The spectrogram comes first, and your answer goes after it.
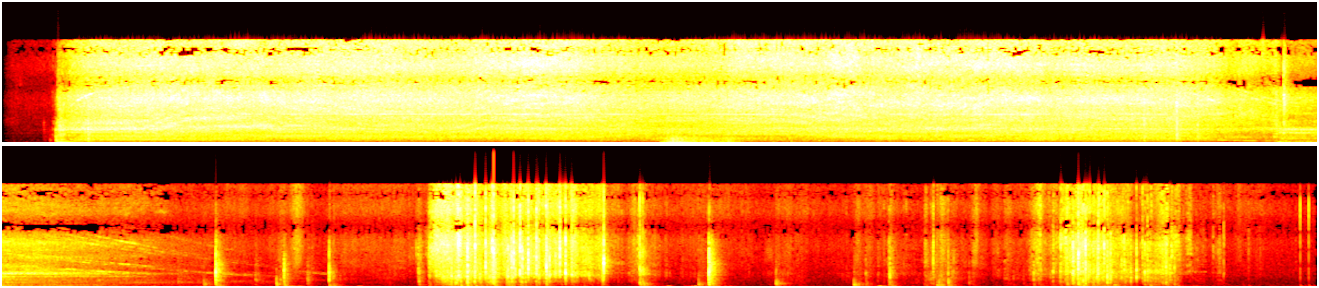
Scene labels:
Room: living room; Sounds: vacuum cleaner, footsteps

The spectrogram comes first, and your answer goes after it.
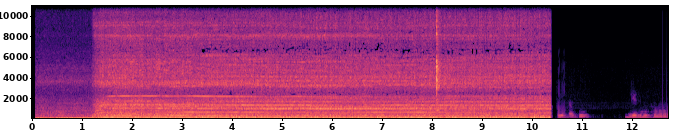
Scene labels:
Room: kitchen; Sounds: coffee machine

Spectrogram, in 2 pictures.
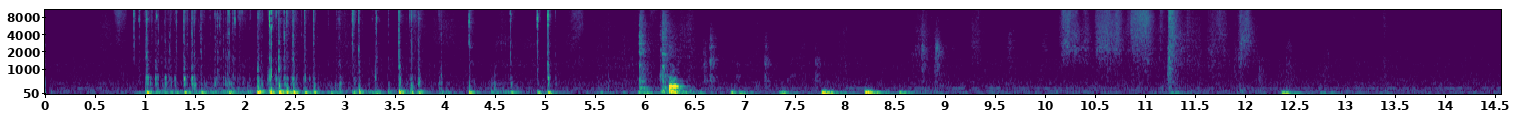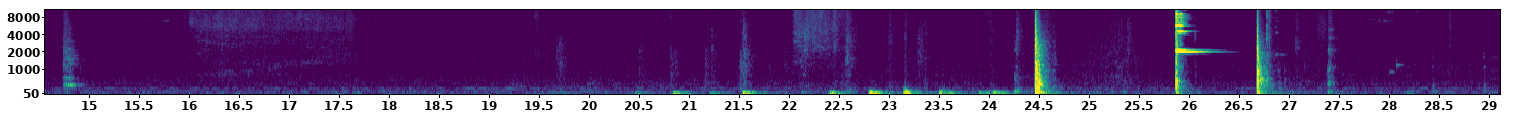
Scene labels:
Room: office; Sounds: keyboard typing, footsteps, running water, cutlery and dishes

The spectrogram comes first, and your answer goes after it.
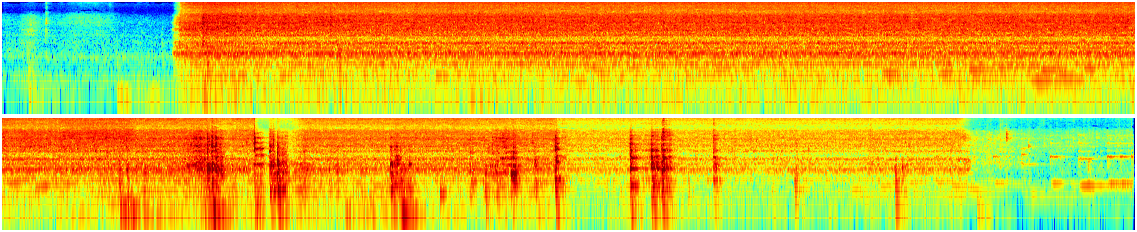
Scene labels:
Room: kitchen; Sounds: running water, phone ringing, cutlery and dishes

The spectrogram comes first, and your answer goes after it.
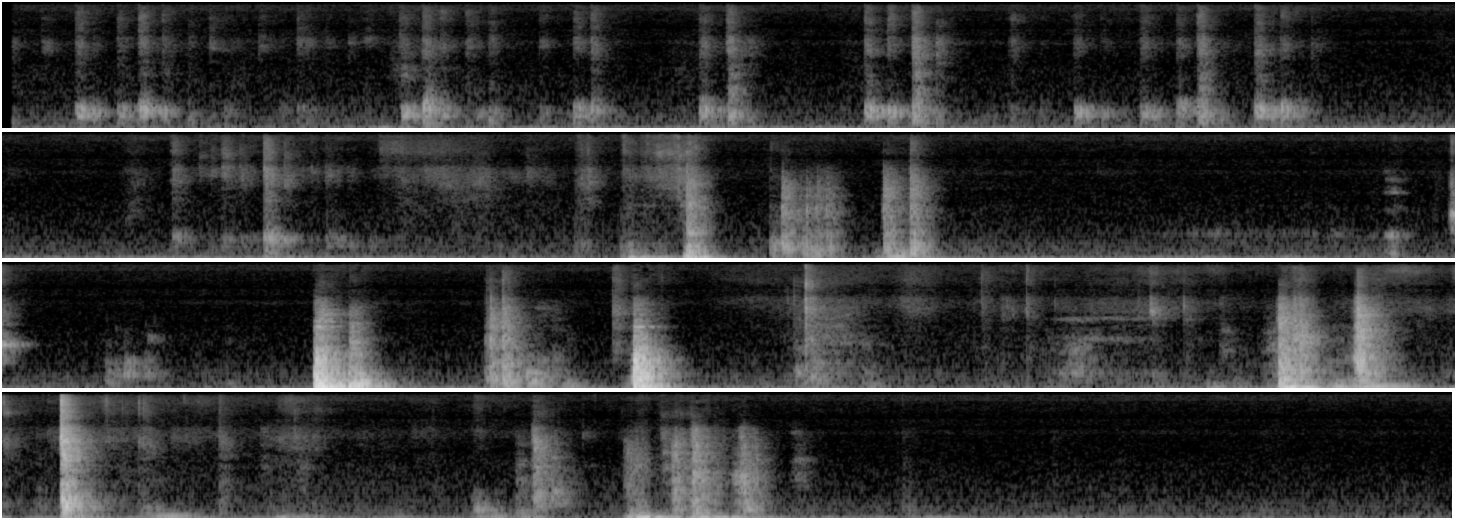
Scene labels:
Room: bedroom; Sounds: keyboard typing, cutlery and dishes, footsteps, door (more than once), light switch

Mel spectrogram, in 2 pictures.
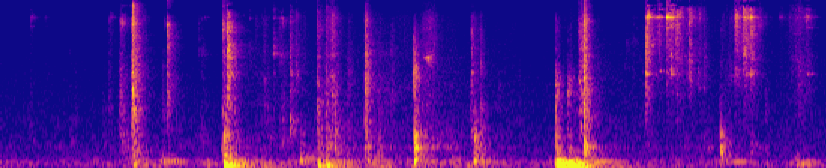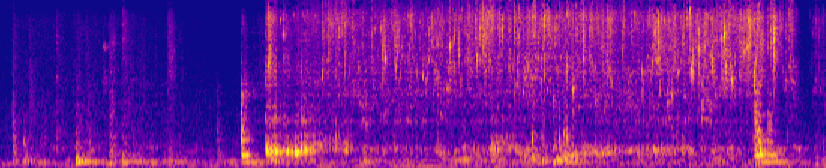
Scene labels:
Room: hallway, bathroom; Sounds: door (more than once), footsteps, keys, running water

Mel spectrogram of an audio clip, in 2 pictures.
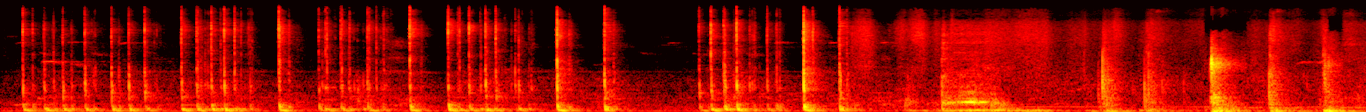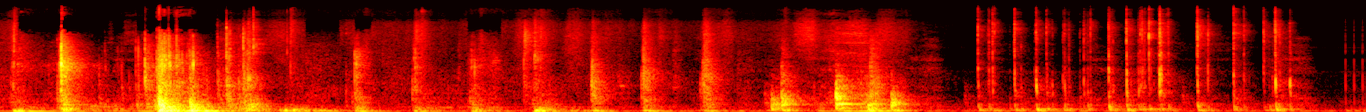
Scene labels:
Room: office; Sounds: keyboard typing, footsteps, window

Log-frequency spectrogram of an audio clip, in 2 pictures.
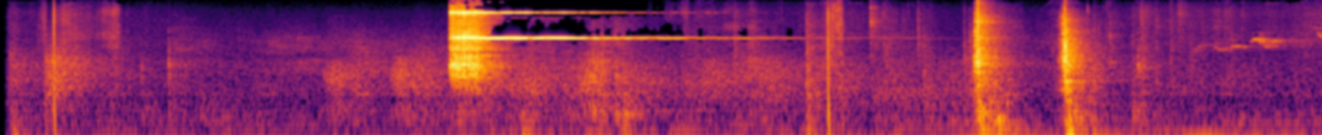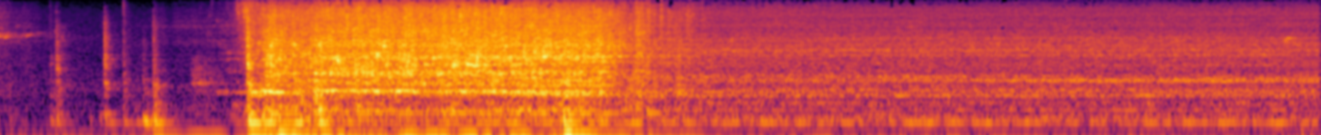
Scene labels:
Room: living room, bathroom; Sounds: footsteps, bell ringing, window, door, toilet flushing

